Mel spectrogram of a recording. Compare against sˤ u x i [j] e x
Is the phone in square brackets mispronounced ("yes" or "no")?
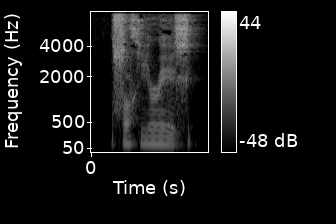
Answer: yes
